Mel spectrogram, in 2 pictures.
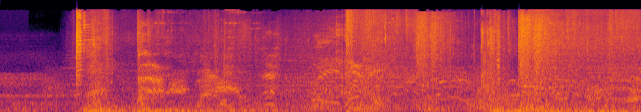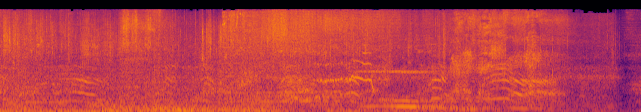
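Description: Blades clash and strike in a fast fight.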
